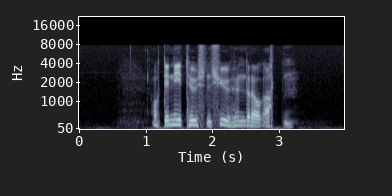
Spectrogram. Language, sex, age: Norwegian, male, 48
